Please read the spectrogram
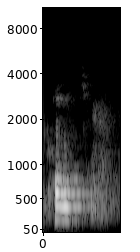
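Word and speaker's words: Kult: In his view, the reform of Josiah was concerned with cult reinheit. – Now, that's a German word, cult. You can, just like the English word, C-U-L-T, it's spelled with a K, cult.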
